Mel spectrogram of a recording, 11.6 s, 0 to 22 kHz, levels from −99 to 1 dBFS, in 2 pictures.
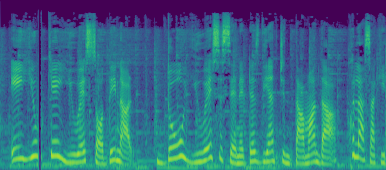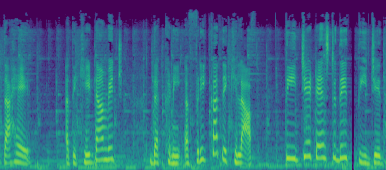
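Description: At 0.57 s and again at 11.06 s, a gap at a join of encoded pieces opens. Separately encoded segments were butted together untrimmed, leaving encoder delay and padding. Gaps of 47 ms and 43 ms open, their edges smeared so the silent part is shorter. The sound then resumes where it stopped.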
